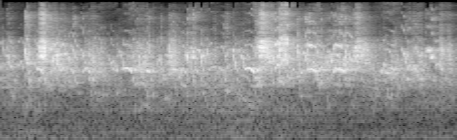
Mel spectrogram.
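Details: Parakeets chirping on a perch: loud overlapping warble of quick scratchy notes and sharp squeaks, two stronger bursts near the start and middle.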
